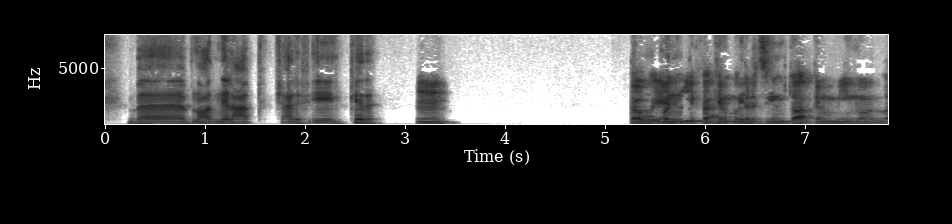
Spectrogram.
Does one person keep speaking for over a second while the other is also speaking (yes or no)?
yes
